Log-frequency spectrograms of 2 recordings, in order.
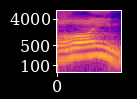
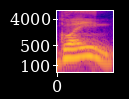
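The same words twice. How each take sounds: First: "গইন" with throaty gargled gh; correct pronunciation. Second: "গইন" with a hard plain g; wrong pronunciation. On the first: Teacher models the Arabic letter, gargled "গইন". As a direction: rasp the first sound of "গইন" from the throat. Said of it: "সঠিক উচ্চারণ হচ্ছে". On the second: Teacher shows learners the mistake, hard g "গইন". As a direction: say "গইন" with a stopped g. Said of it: "ভুল উচ্চারণ". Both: Shown as a demonstration.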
